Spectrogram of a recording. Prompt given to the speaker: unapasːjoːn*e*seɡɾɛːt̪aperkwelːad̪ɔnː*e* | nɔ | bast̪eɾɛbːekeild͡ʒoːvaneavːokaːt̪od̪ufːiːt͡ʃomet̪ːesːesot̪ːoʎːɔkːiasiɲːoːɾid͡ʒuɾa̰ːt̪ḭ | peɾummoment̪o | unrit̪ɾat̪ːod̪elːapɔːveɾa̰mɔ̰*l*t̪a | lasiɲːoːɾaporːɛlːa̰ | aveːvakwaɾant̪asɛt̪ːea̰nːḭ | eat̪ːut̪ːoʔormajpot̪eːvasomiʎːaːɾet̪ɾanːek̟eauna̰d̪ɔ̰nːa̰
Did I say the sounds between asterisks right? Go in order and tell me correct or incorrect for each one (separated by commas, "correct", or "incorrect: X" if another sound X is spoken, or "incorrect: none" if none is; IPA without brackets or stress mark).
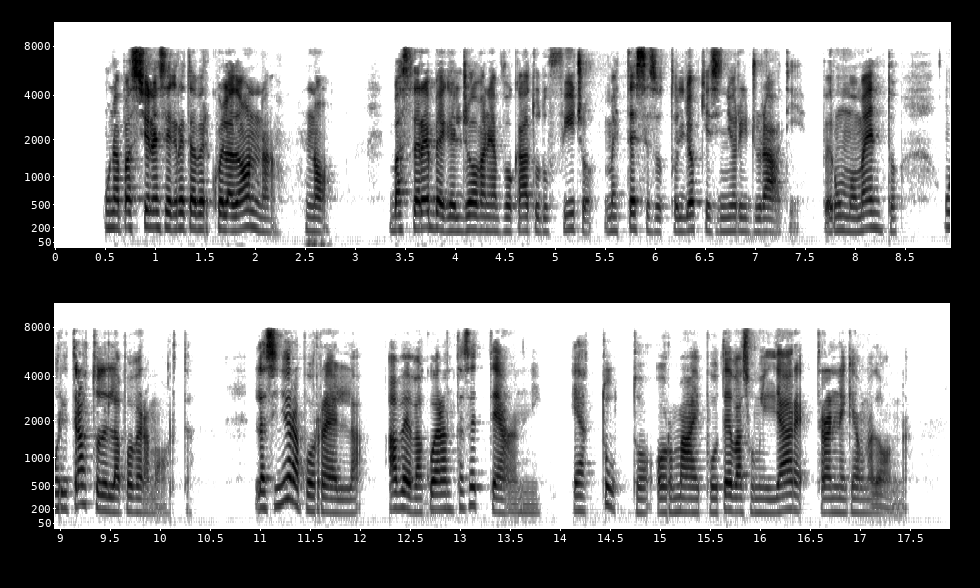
correct, incorrect: a, incorrect: r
